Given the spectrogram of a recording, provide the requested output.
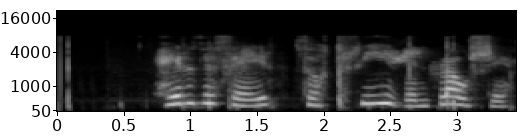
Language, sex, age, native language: Icelandic, female, 9, Icelandic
